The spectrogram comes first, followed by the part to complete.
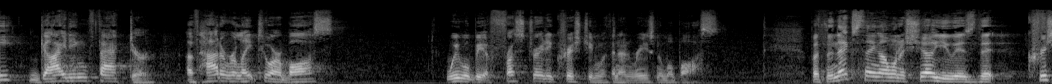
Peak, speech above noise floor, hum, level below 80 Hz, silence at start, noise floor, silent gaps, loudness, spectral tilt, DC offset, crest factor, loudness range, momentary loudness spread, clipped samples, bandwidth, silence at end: -4 dBFS; 34 dB; none; -56 dBFS; 0 s; -56 dBFS; none; -23 LUFS; -3 dB/octave; under 0.1%; 18 dB; 6 LU; 13 LU; under 0.1%; 13.5 kHz; 0 s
